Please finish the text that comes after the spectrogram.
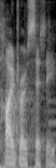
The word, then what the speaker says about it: Hydrocity: in the sonic franchise how do you pronounce it but i go hydro hydro city don't have me and don't change my mind because it you won't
